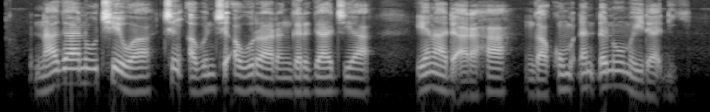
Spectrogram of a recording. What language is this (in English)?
Hausa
